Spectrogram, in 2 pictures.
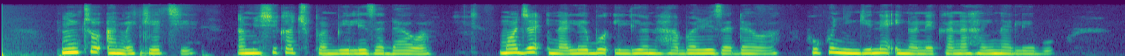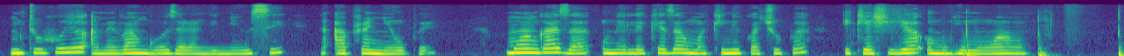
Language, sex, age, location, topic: Swahili, female, 18-24, Kisumu, health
